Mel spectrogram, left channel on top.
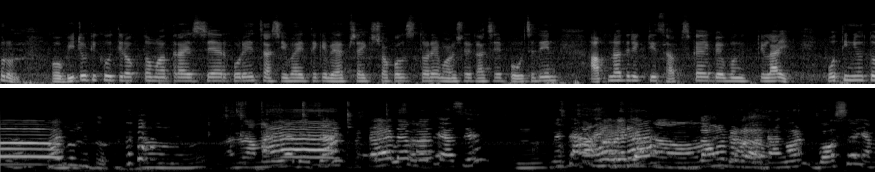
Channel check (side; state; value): both; different; correlation 0.00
